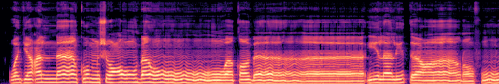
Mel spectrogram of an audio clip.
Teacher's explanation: tingkatan nada yang tiga diawali dengan datar dan diakhiri dengan rendah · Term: nada tingkatan yang ketiga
